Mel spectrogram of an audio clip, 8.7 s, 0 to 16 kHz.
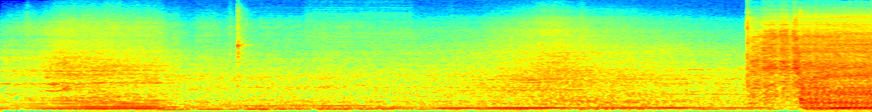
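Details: Honda XRE 300 after starter plate (placa de partida) replacement and fresh oil fill: a clean crank that catches quickly and settles into a steady run, no grinding from the starter side; normal electric start after repair.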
